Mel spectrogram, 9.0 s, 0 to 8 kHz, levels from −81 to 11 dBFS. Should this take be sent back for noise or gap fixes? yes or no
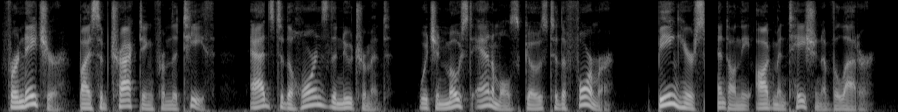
yes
